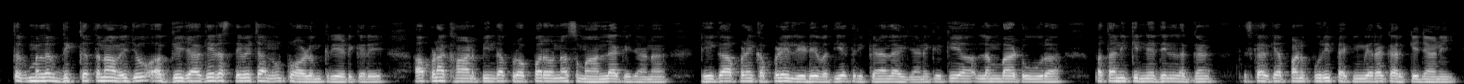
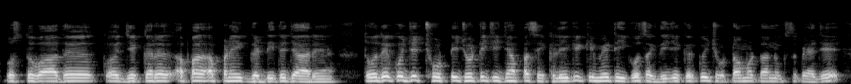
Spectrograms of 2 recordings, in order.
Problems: background sounds at intervals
